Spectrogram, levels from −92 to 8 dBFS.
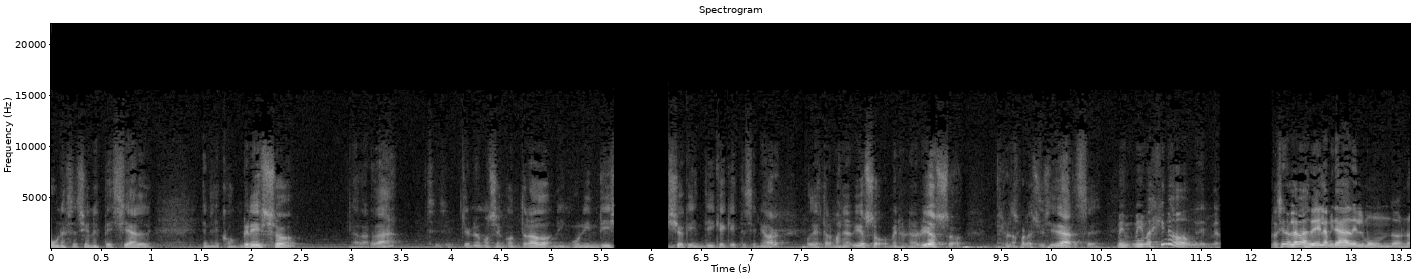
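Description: At 5.62 s the audio cuts to silence for about 0.56 s, a playback stall, likely caused by the player running out of buffered data or its thread being blocked. A second stall of about 0.52 s follows at 11.69 s.

Each stall is followed by a time-compressed catch-up. The player trims small segments and cross-fades them to drain the backlog. From 6.17 to 8.39 s the audio runs 1.25 times fast. From 12.20 to 13.22 s it runs 1.5 times fast. Pitch stays normal, but the sound is hurried.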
